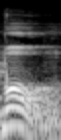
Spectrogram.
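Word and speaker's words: bow: উচ্চারণ বো বাউ নয়।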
